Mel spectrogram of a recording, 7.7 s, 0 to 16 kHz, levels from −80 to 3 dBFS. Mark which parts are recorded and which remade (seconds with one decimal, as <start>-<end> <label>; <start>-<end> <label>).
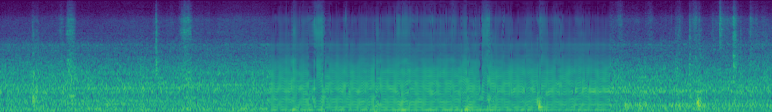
0.0-2.7 recorded; 2.7-6.1 remade; 6.1-7.7 recorded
